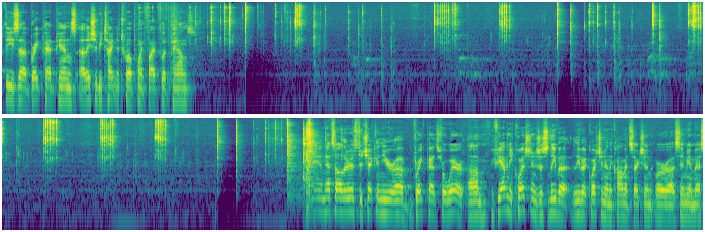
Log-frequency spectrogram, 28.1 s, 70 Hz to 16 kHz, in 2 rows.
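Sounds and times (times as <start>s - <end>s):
ratchet wrench clicking: 3.9s - 6.4s, 8.6s - 9.2s, 9.9s - 10.3s, 13.0s - 14.2s, 14.8s - 15.3s, 16.0s - 16.4s, 17.0s - 17.4s.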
